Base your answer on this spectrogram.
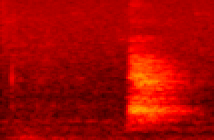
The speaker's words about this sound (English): My dog's barking. Probably at nothing.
